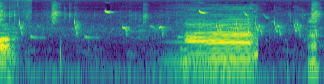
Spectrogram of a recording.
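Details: Grazing cattle in a large herd on broad rice fields, calling companions home at dusk: scattered bird chirps and whistles, then a single sustained moo lasting about a second, steady in pitch, followed by more birdsong.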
